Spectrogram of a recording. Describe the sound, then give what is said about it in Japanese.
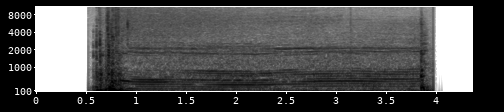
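A car's electric power window on the driver's side runs as it is opened fully, giving a steady motor whir of about three and a half seconds that starts with a brief louder thump and cuts off abruptly. “運転席の窓を全開にした。”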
